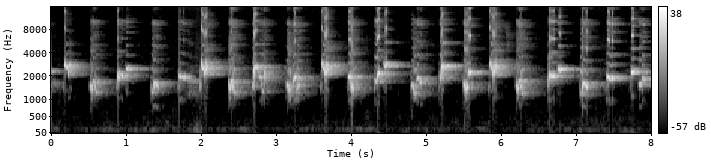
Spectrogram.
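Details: Sooty-headed bulbul delivering a long continuous song for tutoring other birds: rapid run of bright whistled two-note phrases, high then lower, about three per second without pause, clean and unaccompanied.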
